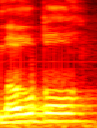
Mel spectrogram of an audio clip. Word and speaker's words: Mobile: street I lived on mobile Lane but I pronounced It Mobile anytime I would tell somebody where I lived at we live at 25 mobile Lane like in Mobile Alabama not as in mobile let's kick the wheels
